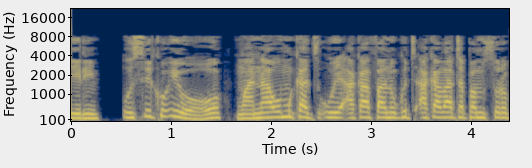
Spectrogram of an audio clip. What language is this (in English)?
Shona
